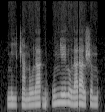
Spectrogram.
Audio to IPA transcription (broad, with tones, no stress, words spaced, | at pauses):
niː˨t͡ʃã˨ noː˧l aː˦˨ɡ͡bu˨k͡pu˦ ɲeː˦ lo˧laː˦ɾaː˨˦lʃə˧m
